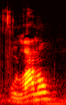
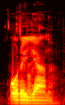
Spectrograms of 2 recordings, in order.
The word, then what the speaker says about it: Orellana: I believe it's pronounced as Orlano. How you pronounce this? Orellana. Oh, you gotta roll it.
